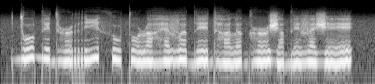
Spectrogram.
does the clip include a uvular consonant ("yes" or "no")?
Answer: no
